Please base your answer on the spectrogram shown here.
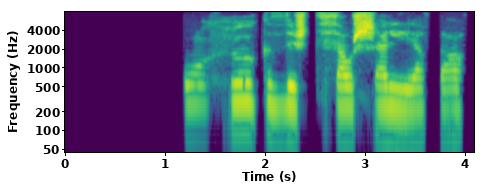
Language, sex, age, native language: Icelandic, female, 7, Icelandic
